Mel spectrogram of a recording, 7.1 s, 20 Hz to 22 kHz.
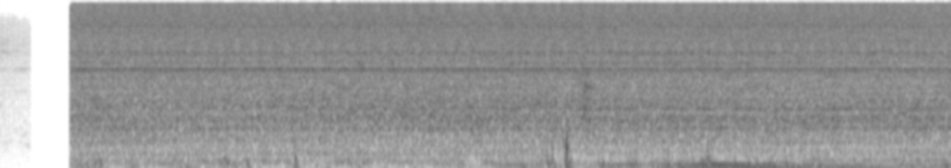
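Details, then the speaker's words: Honda V6 truck with 225,000 miles, oil recently changed, recorded under the open hood on raw camera microphone with no noise reduction: smooth, steady idle hum with no ticking or knocking; quiet, healthy engine. "I mean, it is still super in order, quiet, no tappy tappies and no knocky knockies engine, man. 225,000 miles."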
